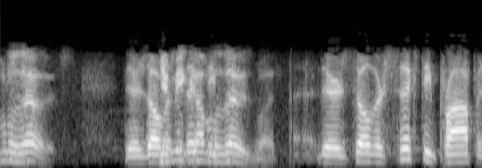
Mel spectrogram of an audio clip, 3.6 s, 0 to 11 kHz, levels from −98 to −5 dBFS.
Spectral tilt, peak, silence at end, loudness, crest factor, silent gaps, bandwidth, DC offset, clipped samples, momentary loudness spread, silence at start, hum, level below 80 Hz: -9.5 dB/octave; -2 dBFS; 0 s; -19 LUFS; 18 dB; none; 4.4 kHz; under 0.1%; under 0.1%; 11 LU; 0 s; none; -68 dBFS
